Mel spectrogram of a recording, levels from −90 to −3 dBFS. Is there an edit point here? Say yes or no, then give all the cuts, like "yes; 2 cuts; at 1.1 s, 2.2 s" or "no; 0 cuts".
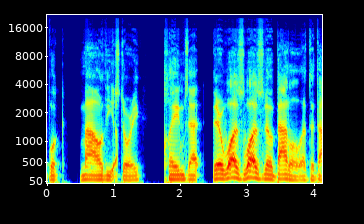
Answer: yes; 4 cuts; at 1.0 s, 2.1 s, 2.4 s, 2.9 s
